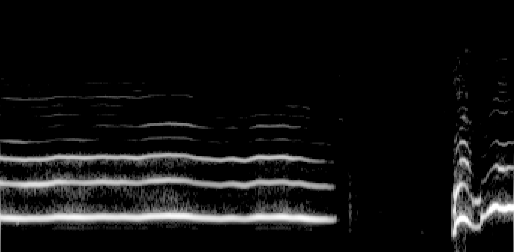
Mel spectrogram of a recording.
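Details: A sanctuary wolf in Spain howls in conversation with people: one long, steady, level howl held for over three seconds, a short pause, then a new howl starting with a wavering upward slide.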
